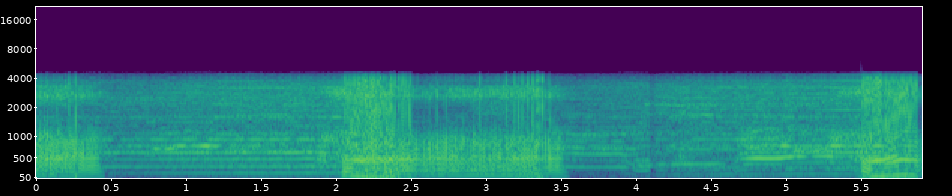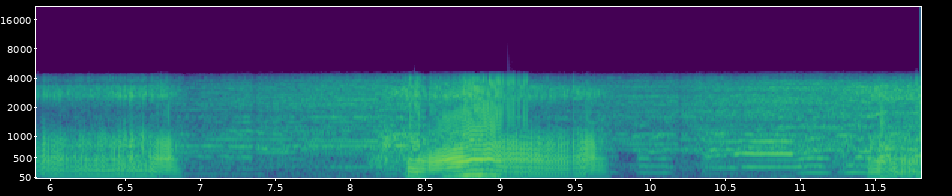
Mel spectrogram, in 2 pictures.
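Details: Loud, harsh, buzzing snores about 19 times a minute with music in the background: very loud snoring during sleep.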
